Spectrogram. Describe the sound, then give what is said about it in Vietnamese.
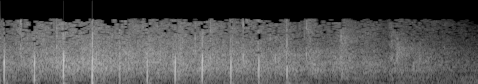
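An audience at a Buddhist talk on the Lotus Sutra applauds steadily for a few seconds, a dense patter of many hands with a few sharper individual claps standing out, tapering off toward the end. “Cho tràng pháo tay.”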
